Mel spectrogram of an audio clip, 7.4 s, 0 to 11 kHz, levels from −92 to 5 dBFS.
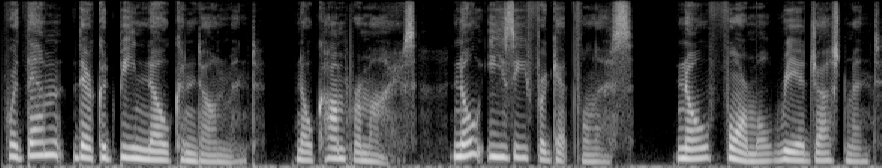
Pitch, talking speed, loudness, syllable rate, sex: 175 Hz, 120 wpm, -19 LUFS, 4.7 syllables/s, female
